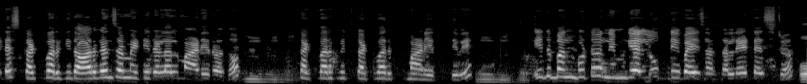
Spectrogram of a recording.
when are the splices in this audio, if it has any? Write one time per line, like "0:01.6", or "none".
none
